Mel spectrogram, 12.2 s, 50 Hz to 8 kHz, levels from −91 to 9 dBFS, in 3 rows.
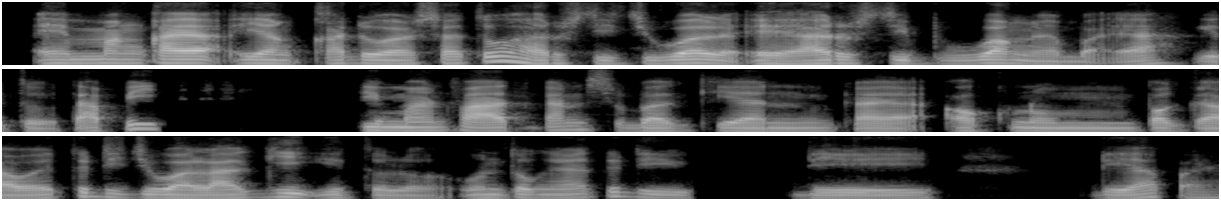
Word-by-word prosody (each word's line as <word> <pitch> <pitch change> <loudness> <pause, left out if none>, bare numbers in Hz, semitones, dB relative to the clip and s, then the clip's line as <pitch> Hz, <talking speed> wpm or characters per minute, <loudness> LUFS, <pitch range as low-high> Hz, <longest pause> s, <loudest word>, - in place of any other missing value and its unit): emang 120 +1 +1
kayak 125 -1 +10
yang 110 -2 +4
kadaluarsa 110 0 +1
tuh 180 - +2
harus 105 0 0
dijual 105 +5 +3
ya - - 0
eh, 100 -1 +4
harus 110 0 +3
dibuang 110 +2 +1
ya, - - -3
Mbak, - - -5
ya, 95 - +2 0.2
gitu. 90 0 -5
Tapi 160 - 0 0.7
dimanfaatkan 105 +2 +2
sebagian 95 0 -2 0.2
kayak 90 -1 +1
oknum 95 -2 -4
pegawai 90 0 +1
itu - - -5
dijual 105 -3 +1
lagi 110 +6 -2
gitu 100 -1 -8
loh, 85 -1 -7
untungnya 100 +1 -3
itu - - -8
di 105 - -4 0.5
di 95 - -3 0.9
di 95 - -5
apa 125 -3 -6
105 Hz, 160 wpm, -27 LUFS, 95-115 Hz, 0.9 s, kayak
